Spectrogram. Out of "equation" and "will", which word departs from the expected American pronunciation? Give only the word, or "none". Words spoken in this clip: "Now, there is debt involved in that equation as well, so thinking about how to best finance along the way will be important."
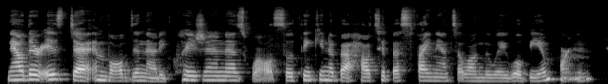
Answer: none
